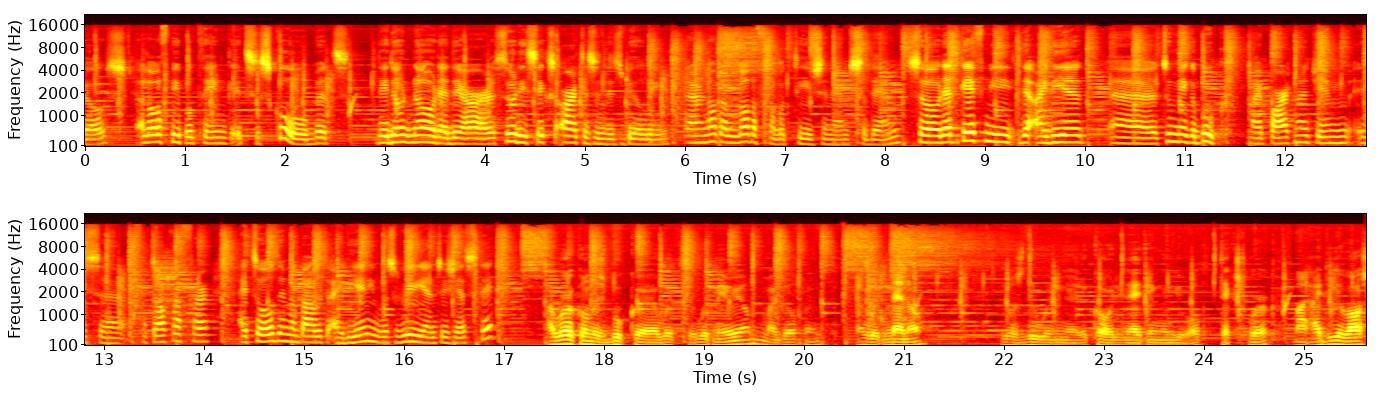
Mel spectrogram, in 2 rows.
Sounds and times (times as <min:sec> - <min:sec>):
Music: 0:00.0 - 0:25.6.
